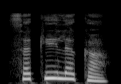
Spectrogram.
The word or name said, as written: ಸಕಾಲಿಕ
